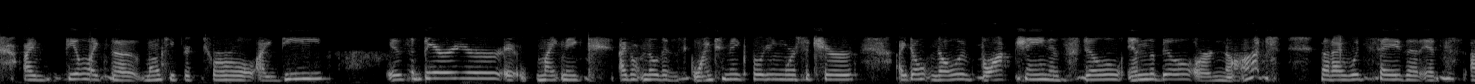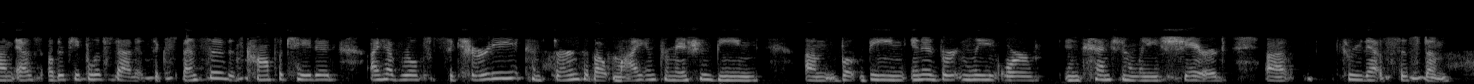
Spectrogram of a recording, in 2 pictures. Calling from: Anchorage, Alaska, United States; I'm calling from Anchorage, Alaska. I've been in Alaska since 1984.

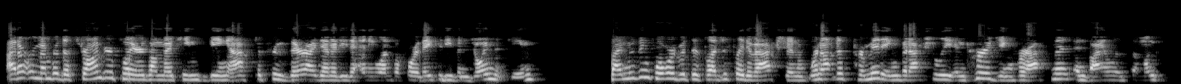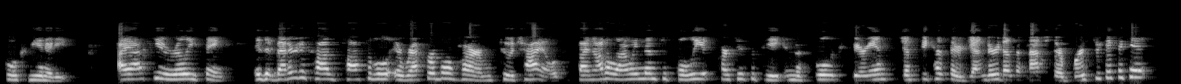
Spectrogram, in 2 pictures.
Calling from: Fairbanks, Alaska, United States; I'm calling in from Fairbanks.

